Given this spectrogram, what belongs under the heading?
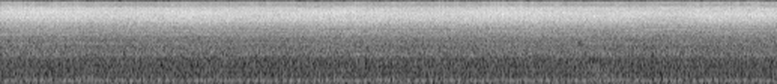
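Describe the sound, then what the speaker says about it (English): A Badger airbrush sprays Stynylrez primer in a steady, close hiss with a low rumbling undertone that holds unbroken from start to finish, with no voices over it. "primer is just coming out too slow out of the airbrush"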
